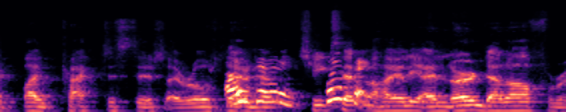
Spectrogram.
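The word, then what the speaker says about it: Csikszentmihalyi: is state cheek saying i know how to pronounce it i practiced this i wrote she said highly i learned that off for a piece nice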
